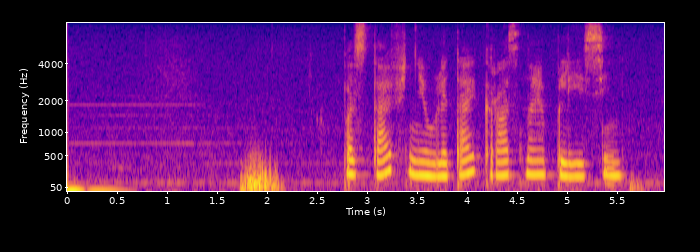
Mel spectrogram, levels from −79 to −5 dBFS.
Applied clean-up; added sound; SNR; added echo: none; none; none; none.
